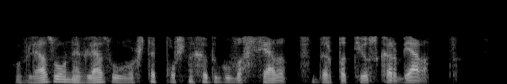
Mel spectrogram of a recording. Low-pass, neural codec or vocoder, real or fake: 3.6 kHz; none; real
